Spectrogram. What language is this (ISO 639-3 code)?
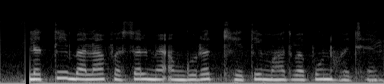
mai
